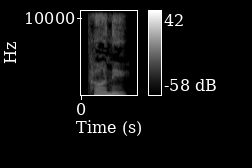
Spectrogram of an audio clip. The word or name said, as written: ಟನ್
